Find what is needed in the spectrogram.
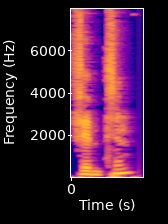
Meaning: fifteen
- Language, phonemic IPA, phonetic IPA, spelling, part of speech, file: Danish, /fɛmtən/, [ˈfɛmd̥n̩], femten, numeral, Da-femten.ogg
